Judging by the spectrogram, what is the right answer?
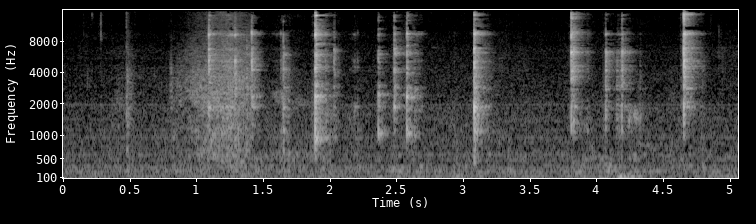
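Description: A spoon clinking and scraping against a glass salsa jar as salsa is spooned onto nachos: a scattered series of sharp clicks, with a short rustling scrape about a second in.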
